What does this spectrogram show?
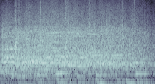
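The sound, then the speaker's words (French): A crowd claps steadily after a speech by French president Emmanuel Macron proclaiming the end of France's Africa policy, a dense, loud wash of applause with no breaks, with faint voices and cheers mixed in underneath. “Son discours est un succès, les applaudissements fusent.”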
